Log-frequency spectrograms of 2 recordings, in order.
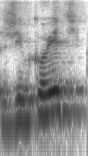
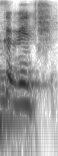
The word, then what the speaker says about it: Živković: inside Balkans is Živković, outside is Zivkovic, I'll say yeah.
